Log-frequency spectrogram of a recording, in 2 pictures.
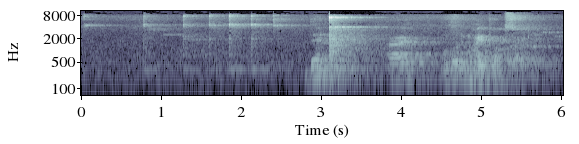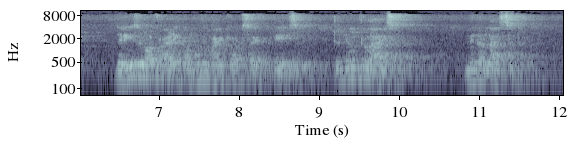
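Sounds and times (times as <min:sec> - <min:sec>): glass pipette clinking on flask: 0:00.0 - 0:03.8.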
